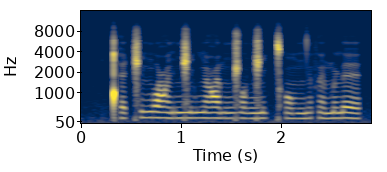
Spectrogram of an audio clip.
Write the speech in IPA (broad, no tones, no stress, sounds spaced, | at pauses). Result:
ǃʰ ɛ ǁ ĩ ŋ ɔ ʕ ĩ r ŋ͡ǁ i w ŋ ɛ̃ ʕ ɛ m ŋ͡ǁ ɔ ŋ͡ǁ i ǀʰ ɔ̃ m n d ɛ̃ f ɛ̃ m ɛ̃ ɳ ɾ ɛ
